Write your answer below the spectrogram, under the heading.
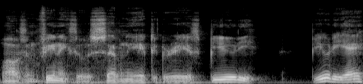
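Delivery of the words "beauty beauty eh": all-in, put-on Canadian accent. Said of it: "now I'm getting all the Canadian".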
